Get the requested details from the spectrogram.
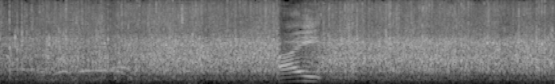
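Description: An audience claps steadily and loudly for several seconds, a dense even wash of applause, with a short whoop rising out of the crowd about halfway through.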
